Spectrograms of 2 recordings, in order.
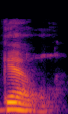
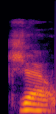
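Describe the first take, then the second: First: The word begins with a hard G sound. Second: The word begins with a soft J sound. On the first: The speaker calls it wrong. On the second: The speaker calls it right. "like a J"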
